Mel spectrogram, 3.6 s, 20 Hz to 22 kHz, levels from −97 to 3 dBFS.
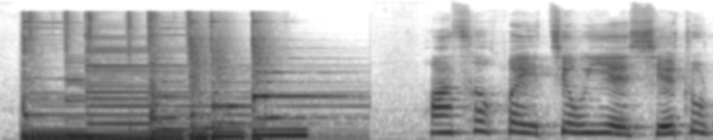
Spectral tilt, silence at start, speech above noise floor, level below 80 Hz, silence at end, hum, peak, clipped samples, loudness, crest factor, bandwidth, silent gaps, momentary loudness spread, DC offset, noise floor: -5.5 dB/octave; 0.1 s; 19 dB; -26 dBFS; 0 s; none; -2 dBFS; under 0.1%; -17 LUFS; 16 dB; 16.5 kHz; none; 7 LU; under 0.1%; -39 dBFS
